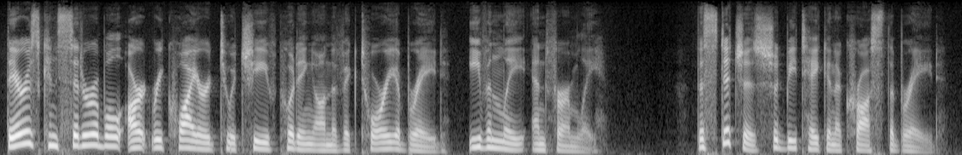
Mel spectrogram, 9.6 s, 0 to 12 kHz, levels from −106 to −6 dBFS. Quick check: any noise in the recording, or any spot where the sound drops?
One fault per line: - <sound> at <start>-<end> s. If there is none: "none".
none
